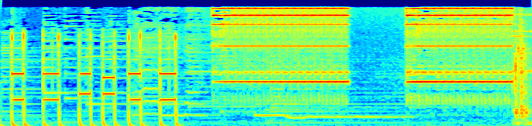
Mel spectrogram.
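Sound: telephone dialing and ringing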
